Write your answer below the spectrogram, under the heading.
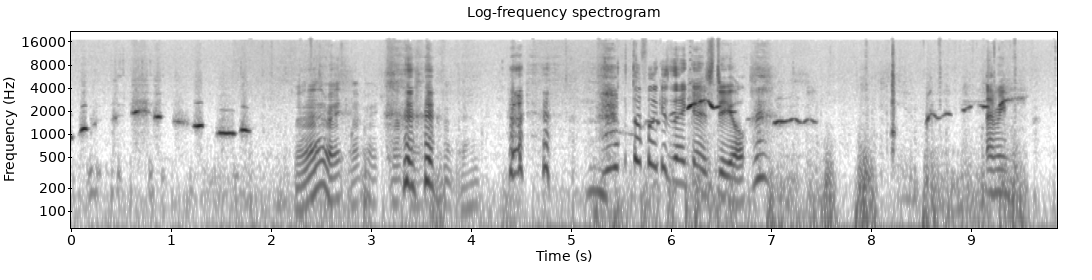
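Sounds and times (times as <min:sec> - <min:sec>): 
person whistling a quick bright melody: 0:00.0 - 0:01.8, 0:05.7 - 0:07.6, 0:08.6 - 0:09.6
speech: 0:02.3 - 0:04.1, 0:05.8 - 0:07.2, 0:09.2 - 0:09.6
laughter: 0:02.4 - 0:05.6.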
